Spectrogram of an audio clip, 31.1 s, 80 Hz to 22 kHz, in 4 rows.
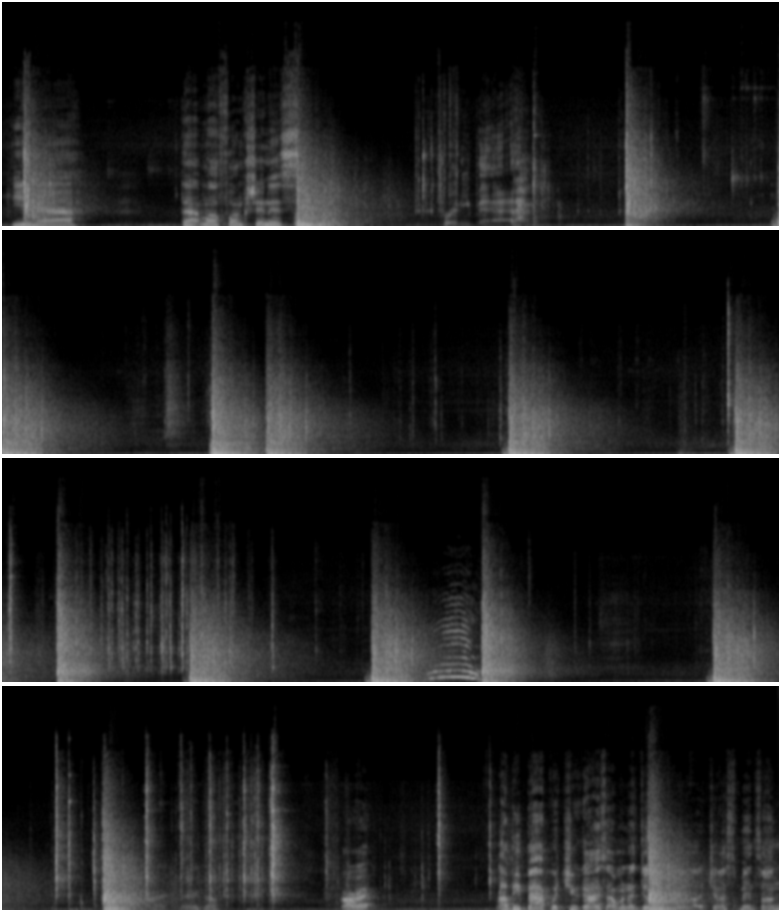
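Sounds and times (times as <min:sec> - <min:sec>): gunshots with long echo: 0:02.9 - 0:04.0, 0:06.2 - 0:07.0, 0:07.7 - 0:08.9, 0:09.8 - 0:11.6, 0:12.8 - 0:13.9, 0:15.1 - 0:16.6, 0:19.2 - 0:21.2, 0:22.6 - 0:25.0, 0:29.7 - 0:30.4.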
